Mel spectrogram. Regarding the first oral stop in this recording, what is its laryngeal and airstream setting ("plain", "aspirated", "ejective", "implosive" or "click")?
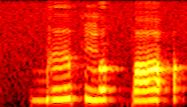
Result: plain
